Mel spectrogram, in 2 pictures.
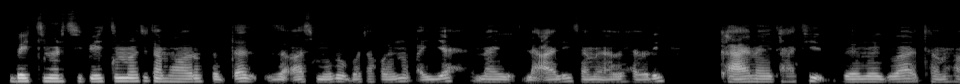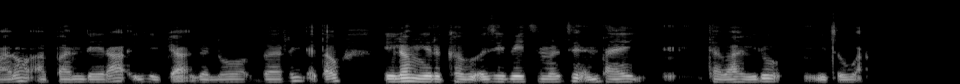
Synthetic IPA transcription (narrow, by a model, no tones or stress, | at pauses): be̞t̪ʰːɨmhɨɾt̪ʰibe̞t̪ːɨmhɨɾt̪ʰit̪ʰɐmhaɾofɨlt̪ʼːɐt̪zɨ̰χʼasmɨlubo̞t̪ʰako̞jnuqʼɐjːɪħnajla̰ʕlisɐmɐjawiħɨβɾi | kʰanajt̪ʰaħt̪ʰibɨmɨɡβaɾt̪ʰɐmɦaɾoa̰βband̪eɾaʔit̪ʰjo̞pʼja̰zɐlːɐwo̞bɐɾit̪ʼɐt̪ʼːɐwʔilo̞mjɪɾɨkʰːɐβuʔɨzibe̞t̪ːʰɨmhɨɾt̪ʰiɨ̰nt̪ʰaj | t̪ʰɐβahilu | jɪt͡sʼɨwːa̰ʕ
